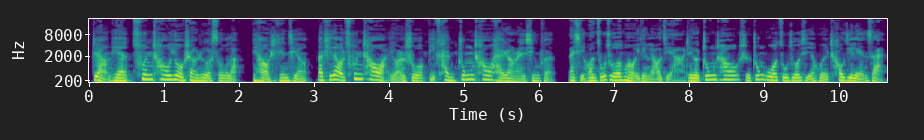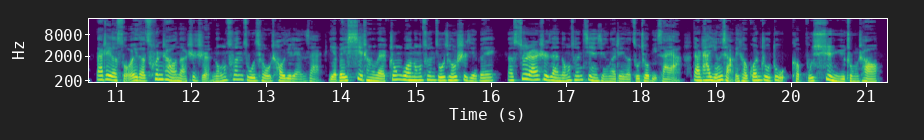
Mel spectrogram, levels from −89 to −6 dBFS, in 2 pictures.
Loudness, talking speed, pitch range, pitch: -17 LUFS, 360 characters per minute, 165-230 Hz, 185 Hz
